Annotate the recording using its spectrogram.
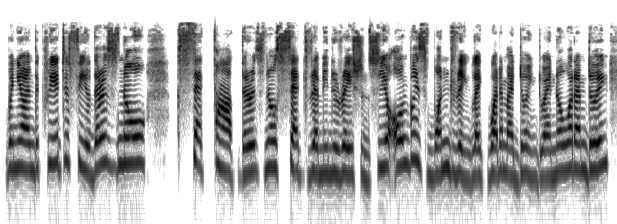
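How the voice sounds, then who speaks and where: A woman's voice: fairly high pitch, a bit bright, dry recording. A woman with an Indian accent telling her personal story to viewers as a live stream host, speaking emphatically and repeating key phrases for stress.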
